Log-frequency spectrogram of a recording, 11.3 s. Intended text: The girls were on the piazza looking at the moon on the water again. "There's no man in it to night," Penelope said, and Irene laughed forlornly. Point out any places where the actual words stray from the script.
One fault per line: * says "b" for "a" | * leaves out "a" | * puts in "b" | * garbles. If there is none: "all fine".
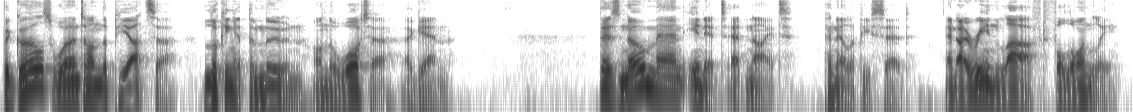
* says "weren't" for "were"
* says "at" for "to"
